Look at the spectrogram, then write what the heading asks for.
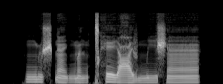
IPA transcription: ŋ͡m ʉ ʃ ɗ æ̃ i̯ ŋ͡m œ̃ n ǀʰ e i̯ ʕ e v m i ʃ æ̃ː

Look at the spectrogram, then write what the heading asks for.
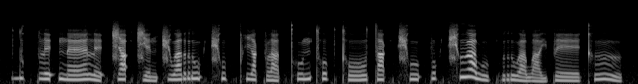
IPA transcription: d u˥˩ k̚ p l e˦˥ ʔ n ɛː˦˥ l e˨˩ ʔ t͡ɕ a˦˥ ʔ t͡ɕ e˨˩ n t͡ɕ u˦˥ a̯ r u˦˥ ʔ t͡ɕʰ u˦˥ k̚ pʰ i˧ a̯ k l a˨˩ t̚ pʰ u˦˥ n tʰ o˦˥ k̚ tʰ oː˦˥ t a˦˥ k̚ t͡ɕʰ u˦˥ ʔ p o˦˥ k̚ t͡ɕʰ ɯ˥˩ a̯ w u˨˩ k̚ r u˨˩ a̯ w a˩˦ j p eː˧ kʰ ɯː˥˩

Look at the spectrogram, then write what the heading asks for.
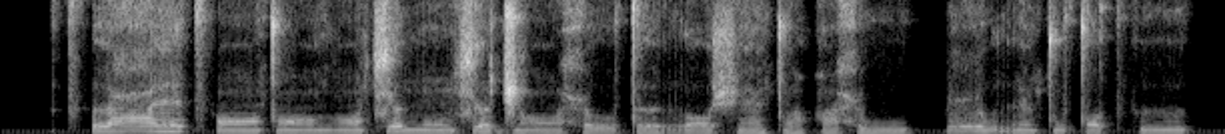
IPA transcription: t͡sʼ ə ʕ ɛ t͡sʼ ɔ̃ː t ɔ̃ː ɡ ɔ̃ː t͡ɕ ə ŋ õː ɕ ə ɖ͡ʐ ɔ̃ː ħ oː t əː r ɔ ʃ ɛ̃ t õ qʷ ɛ̃ ħ u | ʕ u r ɛ̃ tʷ ə t ɔ t͡sʼ ɯ

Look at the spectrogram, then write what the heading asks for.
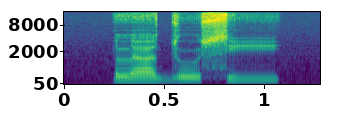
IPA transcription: l a˦ d o˧ s i˦

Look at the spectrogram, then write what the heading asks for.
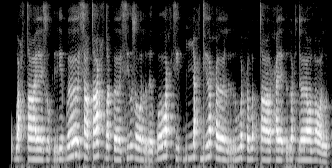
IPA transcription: ɓ o ħ tˤ ɛː z o ʔ rʲ ɛ b œː sʲ ɔ tˤ œ ħ dˤ ə k œː sʲ o z ɔː l r ə ɓ ɔː ħ sʲ ɛ ɓ iː ħ dʲ œ ħ œː l r u ħ u | tˤ oː ħ ɛː ʔ r u ħ d œː ðˤ oː l

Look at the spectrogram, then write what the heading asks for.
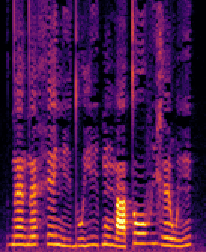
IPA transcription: d ɛ̃˧ d ɛ̃˧ h e˧ ɲ i˨ d u˨ j iː˧ ɓ ũ˧ m aː˨ t oː˦ v i˦ ɣ ɛ̃˧ w ĩ˨˦

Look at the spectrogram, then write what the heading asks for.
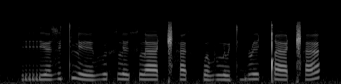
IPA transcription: rʲ ɛ z ʏ tʲ l e v ʏ x l e x l æ ǁʰ æ x p ə v l ɯ tʲ b ɹ e ǃ æ ǁʰ æ

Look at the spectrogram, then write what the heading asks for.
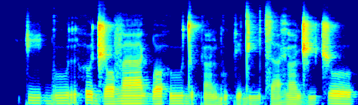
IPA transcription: k iː˨ ɡ͡b uː˨ r h ʊ˦˨ d͡ʒ ɔ˨ v aː˦ ɡ͡b ɔ˦ h uː˦ d ʊ˨ k ã˨ ɡ͡b u˨ k ɪ˨ d iː˨ t͡s a˨ ɣ ã˦ d͡ʒ i˨ t͡ʃ o˦˨

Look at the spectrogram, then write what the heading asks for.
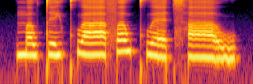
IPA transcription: m ɐ˨ w t̪ e˨˥ j kʷʰ aː˨ f ɐ˥ w kʷʰ ɛː˨˩ t͡sʰ aː˨˩ w

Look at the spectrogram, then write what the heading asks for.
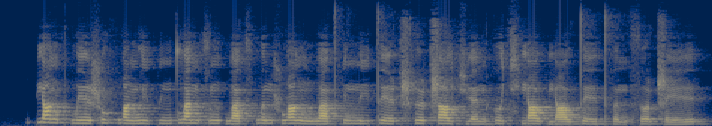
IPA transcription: p j ɑ˥˩ ŋ pʰ w e˧˥ ɪ̯ ʂ u˧˥ x w ɑ˧˥ ŋ l ḭ˨˩ p i˧˥ ŋ t̪ w a˥˧ n t͡s ʊ˥˩ ŋ p w ä˧˥ t͡sʰ w ə˥˧ n ʂ w ɑ˥˩ ŋ n̪ w ä˧˥ t̪ʰ i˧ n̪ i˧˥ t̪ e˧˥ ɪ̯ ʈ͡ʂʰ ɻ̩˥˧ ʈ͡ʂ ɑ˥˩ ʊ̯ t͡ɕ ɥ ɛ˧˥ n k ɤ˥˧ t͡ɕʰ j ɑ˥˩ ʊ̯ p j ɑ˧˥ ʊ̯ t̪ e˧˥ ɪ̯ t̪ʰ ə̰˨˩ n s ɤ˥˩ ʈ͡ʂ e˧˥ ɪ̯

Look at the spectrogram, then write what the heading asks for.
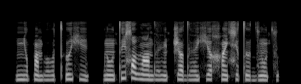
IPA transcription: ɲ ʌ p ã bʱ o tʼ ɯ ç i | ɾ ũ t i ɕ e ðˤ ã dʱ ẽ t͡ʃ ʌ dʱ ɛ ç i χ ẽ ɕ ʌ t ɯ d͡z ũ t͡s

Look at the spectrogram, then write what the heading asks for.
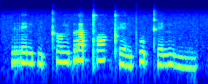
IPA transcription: r e˧ n p i˨˩ ʔ kʰ ɤː˧ ŋ p r a˥˩ t̚ pʰ ɔː˥˩ k̚ pʰ e˨˩ n pʰ u˥˩ ʔ kʰ e˦˥ n m iː˨˩

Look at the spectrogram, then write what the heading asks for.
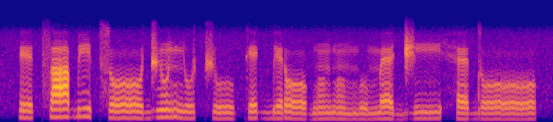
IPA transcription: ɪ˨ t͡s a˦ ɓ i˦˨ t͡s oː˨ d͡ʒ ũ˦ ɲ u˨˦ t͡ʃ uː˨ k e˦ ɡ͡b ɪ˦ ɾ oː˨ ɡʷ ũ˦ ɡʷ ũ˨ m u˨ m ɛ˦˨ d͡ʒ iː˦ h ɛ˦ d oː˦

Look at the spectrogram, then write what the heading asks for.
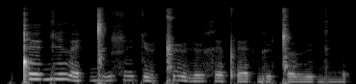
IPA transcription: ǃ e˦ ɡ i˦ ð e˨ t ɡ͡ǀ i̤˦ ɬ e̤˦ t y˨ ǁ y˦˨ ð y˨ x e˨ pʼ e˨ θ ɡ y˨ ǀ ø˨ ɣ y˨ ɡ e̤˦

